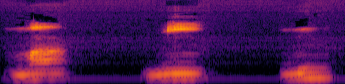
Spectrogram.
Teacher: تو جب میم کو پڑھتے ہیں تو آواز ناک کے اندر بھی تھوڑی سی گونجتی ہے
